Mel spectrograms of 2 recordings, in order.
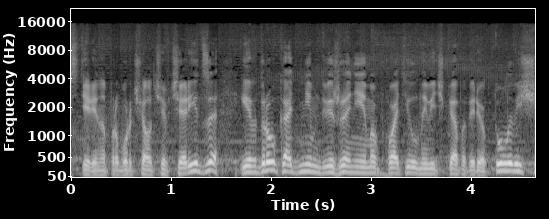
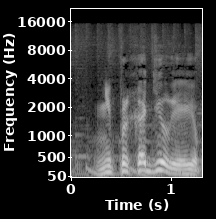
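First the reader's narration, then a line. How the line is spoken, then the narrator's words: Through gritted teeth. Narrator (Russian): процедил он сквозь зубы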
